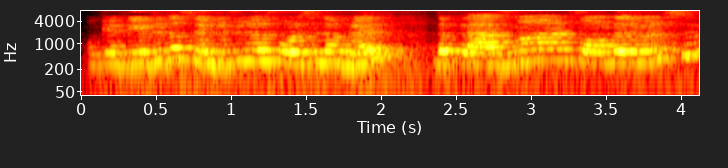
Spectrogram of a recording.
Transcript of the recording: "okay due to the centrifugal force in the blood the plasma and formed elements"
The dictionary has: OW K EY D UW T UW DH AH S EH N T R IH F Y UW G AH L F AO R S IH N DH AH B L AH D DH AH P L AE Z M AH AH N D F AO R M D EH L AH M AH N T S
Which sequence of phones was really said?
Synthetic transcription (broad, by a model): OW K EY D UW T UW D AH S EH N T IH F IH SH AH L F AO R S IH N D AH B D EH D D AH P L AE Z M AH AH N D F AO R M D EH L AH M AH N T S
